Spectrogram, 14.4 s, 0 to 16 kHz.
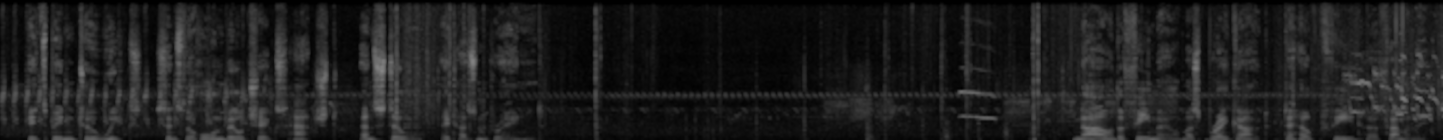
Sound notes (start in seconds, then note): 5.4 pecking; 5.4 birds chirping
